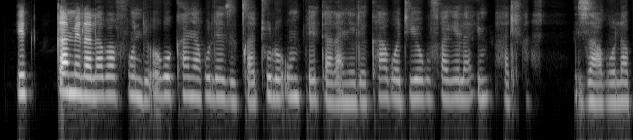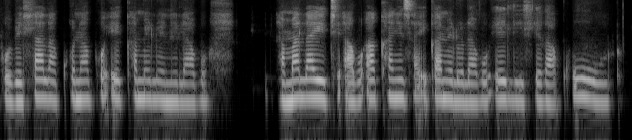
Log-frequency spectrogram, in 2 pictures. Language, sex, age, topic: North Ndebele, female, 25-35, education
